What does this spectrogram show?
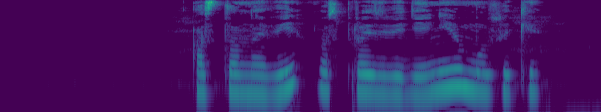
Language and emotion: Russian, neutral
